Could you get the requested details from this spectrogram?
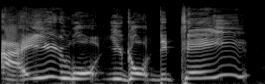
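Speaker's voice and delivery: put-on British accent, high and slow. Showing how americans think british people sound: american take on a british accent. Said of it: "think British people sound like".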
